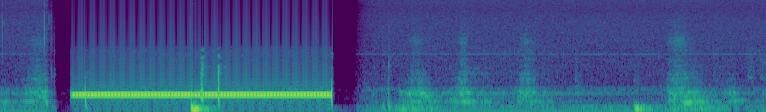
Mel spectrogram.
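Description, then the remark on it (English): A phone's outgoing ringing tone sounds once, a steady, loud electronic hum lasting about two seconds, followed by faint room noise and a few soft knocks. “And if I turn this up, do you hear it ringing?”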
